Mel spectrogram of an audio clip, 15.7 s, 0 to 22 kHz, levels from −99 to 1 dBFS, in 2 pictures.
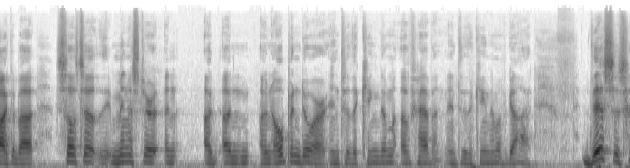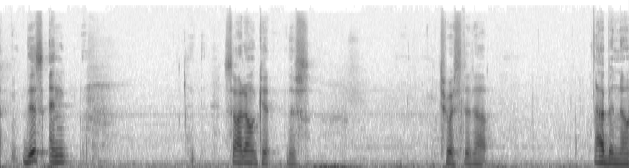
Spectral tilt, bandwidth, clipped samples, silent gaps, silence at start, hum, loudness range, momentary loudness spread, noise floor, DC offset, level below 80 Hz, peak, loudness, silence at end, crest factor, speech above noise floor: -5.5 dB/octave; 18 kHz; under 0.1%; none; 0 s; none; 9 LU; 22 LU; -55 dBFS; under 0.1%; -50 dBFS; -10 dBFS; -32 LUFS; 0 s; 22 dB; 24 dB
